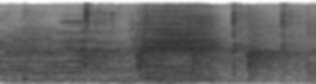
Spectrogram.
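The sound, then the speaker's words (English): A light, scattered Independence Day golf clap from a City Church audience, a handful of soft, uneven claps with a faint murmur of voices underneath, brief and subdued. “Thank you for that overwhelming Independence Day golf clap.”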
